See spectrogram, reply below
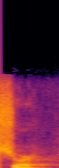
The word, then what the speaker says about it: shi: And so there's this concept of she, it's spelled S-H-I, she, but I think it's actually pronounced sure or sure, which is this positional advantage that's obtained over time.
